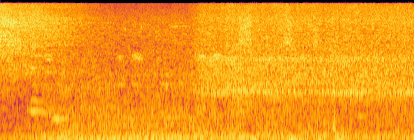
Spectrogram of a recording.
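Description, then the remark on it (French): Steady, loud interior rumble of a moving bus heading to Inveval in the Los Teques area, half an hour from Caracas, Venezuela: a continuous low engine drone and road noise that fills the whole stretch, with indistinct voices faintly mixed into the background. “On est en route pour Inveval. Ah, il faut que je me pousse du bus.”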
